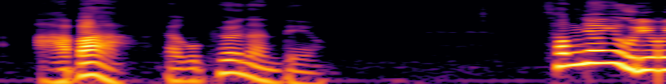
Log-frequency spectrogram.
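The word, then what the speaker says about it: אבא: 아바 아버지 라는 호칭이 아바 해요 그걸 그냥 아 우리가 친근하게 부를 때 우리 랑 비슷해요 우리가 아빠를 친근하게 볼 때 아빠라고 부르잖아요 아버지 라고 하지 않고 그쵸 똑같은 거예요 그 발음이 거의 비슷합니다 아 아람어로 아버지를 친근하게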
